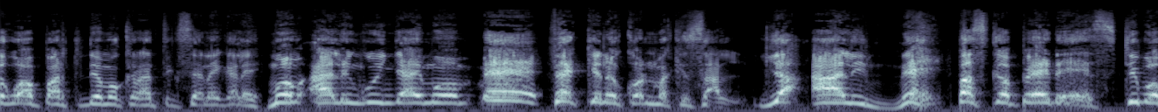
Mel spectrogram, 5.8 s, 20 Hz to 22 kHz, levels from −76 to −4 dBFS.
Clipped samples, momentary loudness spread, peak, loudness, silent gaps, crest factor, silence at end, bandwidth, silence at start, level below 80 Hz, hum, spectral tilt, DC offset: under 0.1%; 11 LU; 0 dBFS; -19 LUFS; none; 20 dB; 0 s; 16.5 kHz; 0 s; -56 dBFS; none; -2 dB/octave; under 0.1%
